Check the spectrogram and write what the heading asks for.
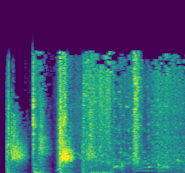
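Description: Outro sound effects: two quick falling whooshes, then a hard hit with a deep boom about a second in.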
